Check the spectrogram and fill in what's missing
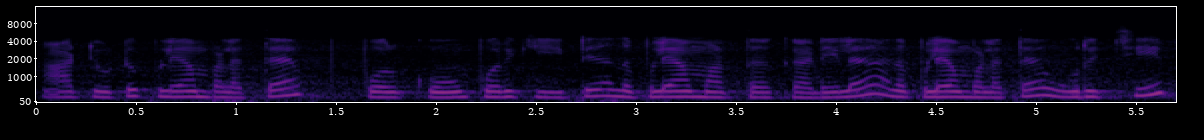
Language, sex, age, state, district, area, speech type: Tamil, female, 30-45, Tamil Nadu, Perambalur, rural, spontaneous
